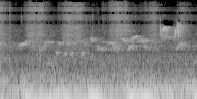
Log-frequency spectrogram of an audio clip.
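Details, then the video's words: White-rumped shama producing soft, varied whistled notes that wander up and down, ending in two brighter sharp high notes, under a continuous low rumbling background hum. "Murai batu"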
